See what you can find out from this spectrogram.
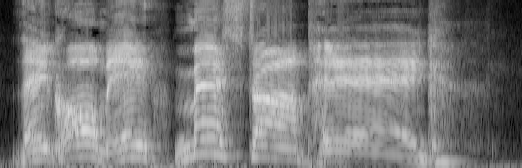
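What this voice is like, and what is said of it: Terrible impression of movie line. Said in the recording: “to do a terrible impression.”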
